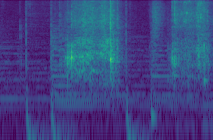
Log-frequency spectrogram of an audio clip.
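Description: Clear plastic blister packaging being worked open by hand, with crackling and clicks of the stiff plastic, loudest a little after half a second in and again near the end, over background music with a regular beat.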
